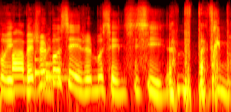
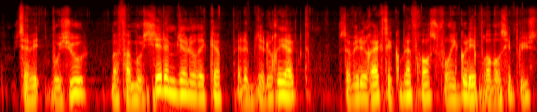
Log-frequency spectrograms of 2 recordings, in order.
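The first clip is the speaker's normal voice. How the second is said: low, very quiet, hushed put-on voice; 6 semitones lower, 10 dB quieter than usual. Showing the others a little impression after announcing who it is, as a Sarkozy impression. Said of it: "C'est Sarkozy".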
